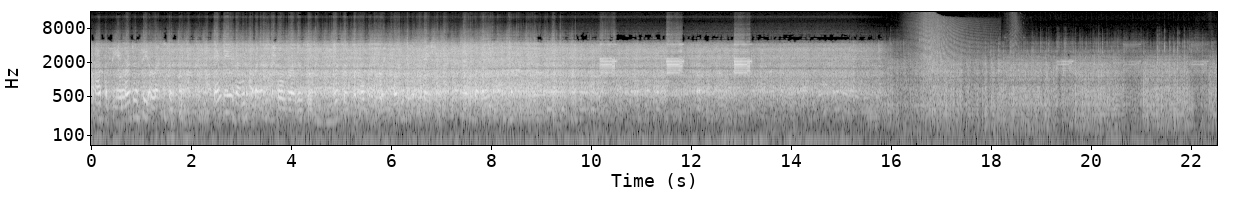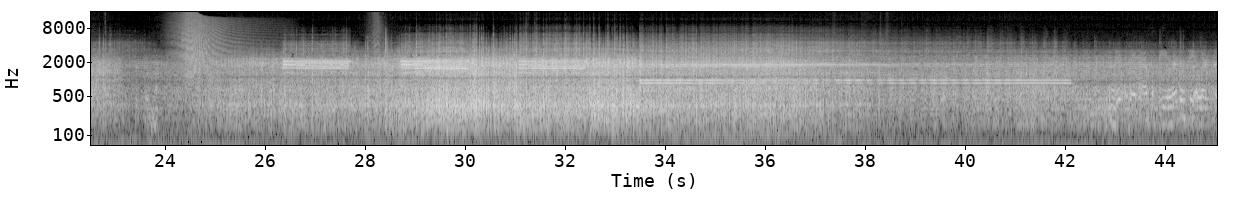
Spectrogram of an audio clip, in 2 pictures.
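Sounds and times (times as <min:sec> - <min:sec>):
radio static hiss and crackle: 0:00.0 - 0:45.0
faint radio whistle: 0:10.0 - 0:30.3, 0:31.0 - 0:32.7, 0:33.4 - 0:42.4
data-burst tones: 0:10.1 - 0:12.0, 0:12.7 - 0:14.0, 0:15.8 - 0:42.7.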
